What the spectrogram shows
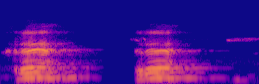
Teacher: tenemos una vibrante simple como la R, re, que es una pequeña vibración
